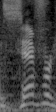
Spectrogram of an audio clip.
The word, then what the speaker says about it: Tepera: They picked up right-handed reliever Ryan Tepera from from the Angels.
